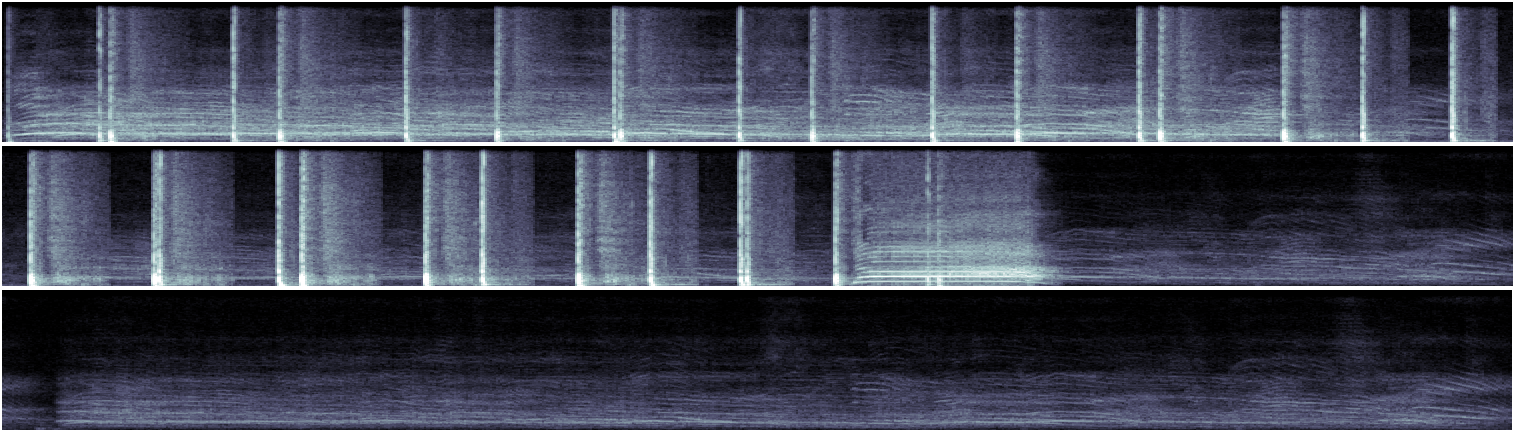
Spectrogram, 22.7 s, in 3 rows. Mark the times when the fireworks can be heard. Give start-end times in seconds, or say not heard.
0.0-12.3.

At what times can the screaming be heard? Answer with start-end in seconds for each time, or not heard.
11.8-12.8.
